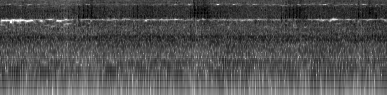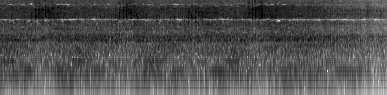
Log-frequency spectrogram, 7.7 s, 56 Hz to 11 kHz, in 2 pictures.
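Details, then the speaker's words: Bajaj Discover 100 single-cylinder idle after timing chain replacement and rocker adjustment, previously loud clattering engine: now smooth, even idle with light regular tick and no top-end clatter; normal idle. "तो sound सुनो sound बहुत प्यारा होगा इस bike का एक जरा सा भी इंजन आवाज़ नहीं कर रहा बिल्कुल प्यारा और मस्त साउंड हो गए"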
